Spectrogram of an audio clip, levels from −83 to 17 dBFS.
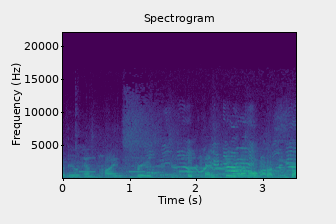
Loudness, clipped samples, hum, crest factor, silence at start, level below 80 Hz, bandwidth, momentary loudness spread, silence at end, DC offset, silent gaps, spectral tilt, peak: -29 LUFS; under 0.1%; none; 18 dB; 0 s; -48 dBFS; 17 kHz; 10 LU; 0 s; under 0.1%; none; -5 dB/octave; -12 dBFS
